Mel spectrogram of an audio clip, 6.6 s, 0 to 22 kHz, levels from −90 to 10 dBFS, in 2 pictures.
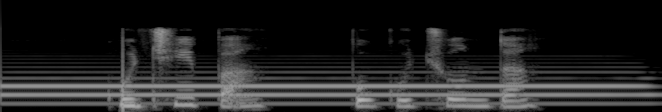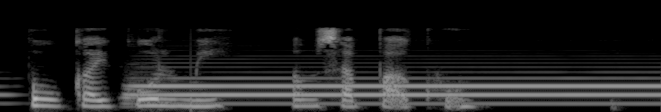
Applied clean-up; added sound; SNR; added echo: none; Wind instrument, woodwind instrument; 0 dB; none.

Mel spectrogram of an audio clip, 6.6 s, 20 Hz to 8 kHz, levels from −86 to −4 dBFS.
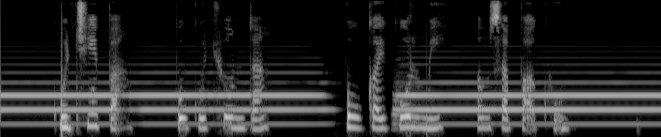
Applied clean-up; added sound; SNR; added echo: neural mask model RNNoise.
